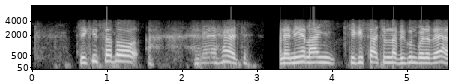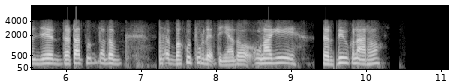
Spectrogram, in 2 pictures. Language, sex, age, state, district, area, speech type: Santali, male, 18-30, West Bengal, Malda, rural, conversation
